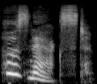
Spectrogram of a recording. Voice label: levelup en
